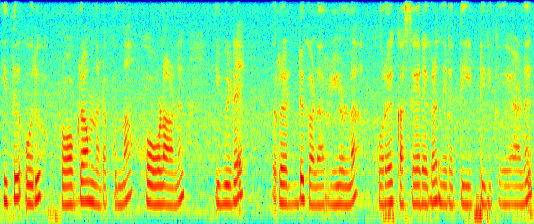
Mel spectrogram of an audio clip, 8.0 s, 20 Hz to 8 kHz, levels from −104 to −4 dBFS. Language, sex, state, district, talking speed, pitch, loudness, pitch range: Malayalam, female, Kerala, Kozhikode, 80 wpm, 210 Hz, -19 LUFS, 200-230 Hz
